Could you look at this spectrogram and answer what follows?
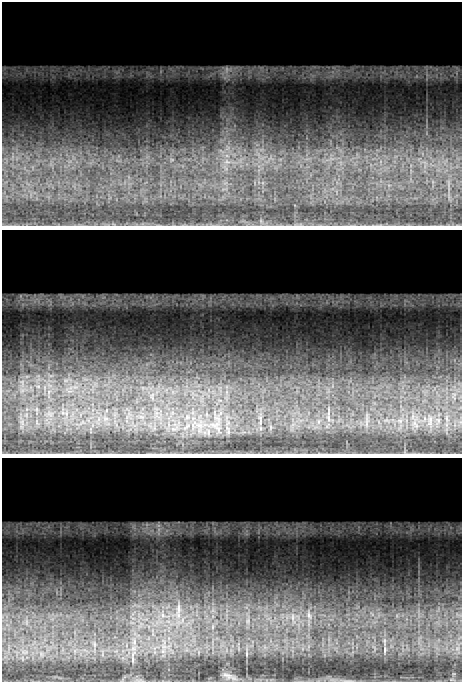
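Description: Fish frying in a pan, turned to cook both sides until crisp, gives a steady, close crackling sizzle that grows louder partway through and holds to the end.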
